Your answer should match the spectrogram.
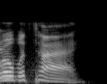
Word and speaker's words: Robitaille: Robitaille.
